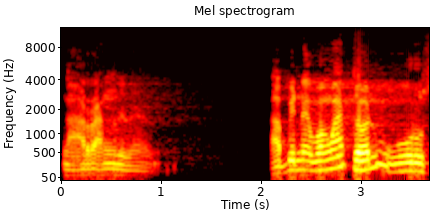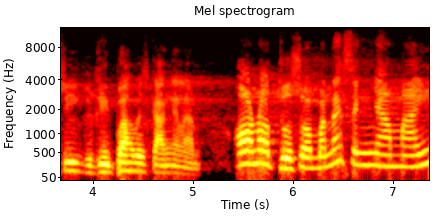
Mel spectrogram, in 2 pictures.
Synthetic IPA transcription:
ŋa̰ɾa̰ŋndina̰ | ʔa̰pinɛʔwɔŋwad̪̥ɔ̤nŋuɾusiɡəɡib̥ahwɪskaŋɛla̰n | ɔnɔd̪̥o̤sɔmənɛhsɪŋɲamai

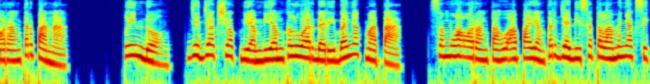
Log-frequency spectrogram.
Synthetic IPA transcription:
oɾaŋt̪ərpana | lindɔŋ | d͡ʒəd͡ʒak̚ʃɔk̚diamdiamkəluardaɾibaɲak̚mat̪a | səmuaoɾaŋt̪aɦuapajaŋt̪ərd͡ʒadisət̪əlahməɲaksi

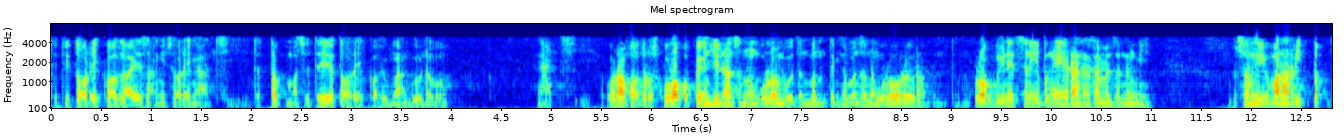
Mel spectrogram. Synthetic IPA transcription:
d̪̥a̤d̪it̪ɔɾekɔlaisa̰ʔŋisɔɾeŋa̰̥ʒ̥ḭt̪ət̪əp̚masut̪ejɔt̪ɔ̰ɾḛkɔɦiuŋa̰ŋɡunə̰pɔ̰ | ŋa̰̥ʒ̥io̰ɾakɔʔt̪əɾʊskulɔkəpiŋənd͡ʒənansənəŋkulɔbut̪ənpənt̪ɪŋsamɛnsənəŋkulɔuɾeuɾa̰pənt̪ɪŋkulɔkəpinisənəŋipəŋeɾanasampɛnsənəŋi | sənəŋikumalahripət̪̚

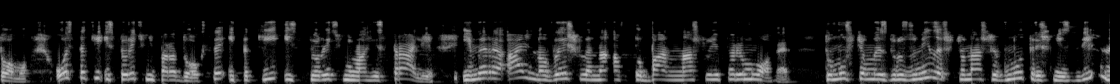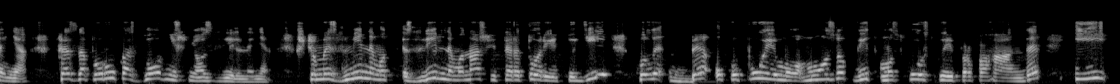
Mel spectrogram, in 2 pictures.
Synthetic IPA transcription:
t̪ɔmʊɔsʲt̪ɐkʲiʔist̪ɔɾɪt͡ʃnʲipɐɾɐd̪ɔksɪʔit̪ɐkʲiist̪ɔɾɪt͡ʃnʲimɐɦʲist̪ɾɑlʲiimɪɾe̞ʔɑlʲnɔʋɪjʃlˠɪnɐʔɐwt̪ɔbɑnːɑʃɔjipeɾemɔɦɪ̰ | t̪ɔmuʃt͡ʃɔmɪzrɔzʊmʲilˠɪʃt͡ʃɔnɑʃɛʋnut̪ɾʲiʃnʲizʲʋʲilʲnenʲːɐtt̪sɛzɐpɔɾukɐzɔwnʲiʃnʲɔɦɔzʲʋʲilʲnenʲːɐ̰ʃt͡ʃɔmɪzʲmʲinɪmɔzʲʋʲilʲnɪmɔnɑʃit̪eɾɪt̪ɔɾʲijit̪ɔdʲikɔlˠɪd̪ɛʔɔkʊpujemɔmɔzɔkʋʲid̪mɔskɔwsʲkɔjipɾɔpɐɦɑnd̪ɪi

